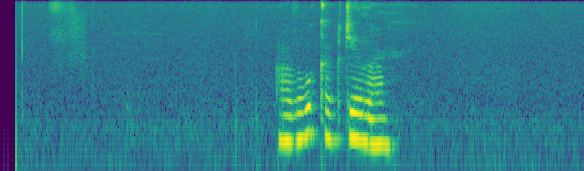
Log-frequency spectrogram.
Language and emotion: Russian, sad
